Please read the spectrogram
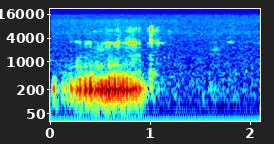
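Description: A short, low, creaky hum, a man's closed-mouth "hmm" while he counts, lasting under a second, followed by a faint click about a second in.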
